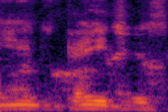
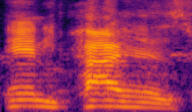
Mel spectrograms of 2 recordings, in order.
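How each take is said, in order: First: The surname sounds like the English word pages. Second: The surname does not sound like pages. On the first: The speaker calls it wrong. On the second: The speaker calls it right.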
